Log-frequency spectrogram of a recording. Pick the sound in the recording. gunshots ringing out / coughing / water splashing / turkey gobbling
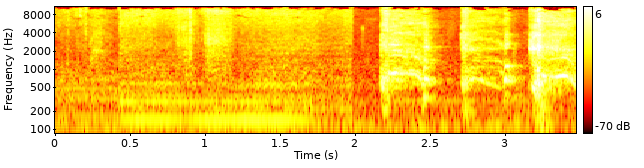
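coughing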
